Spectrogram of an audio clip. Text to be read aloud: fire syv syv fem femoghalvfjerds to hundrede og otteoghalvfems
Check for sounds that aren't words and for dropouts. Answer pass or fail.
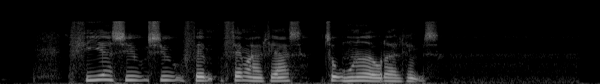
pass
